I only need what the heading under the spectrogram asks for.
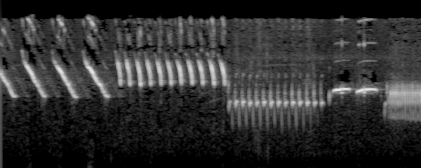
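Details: Belgian canary song running through quick-changing trills: sweeping down-slurred notes, a fast high rattle, a lower rolling trill, then short steady whistled tones and a buzzy trill.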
